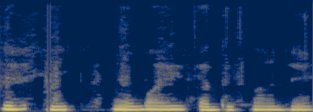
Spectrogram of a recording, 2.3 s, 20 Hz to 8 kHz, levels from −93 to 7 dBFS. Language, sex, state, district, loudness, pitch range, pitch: Hindi, female, Uttar Pradesh, Etah, -17 LUFS, 215-235 Hz, 225 Hz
